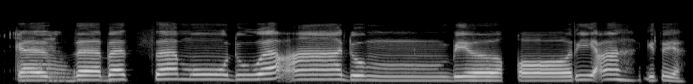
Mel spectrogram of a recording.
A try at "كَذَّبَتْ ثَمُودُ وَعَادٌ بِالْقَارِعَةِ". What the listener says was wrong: naik lagi. Turunkan.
